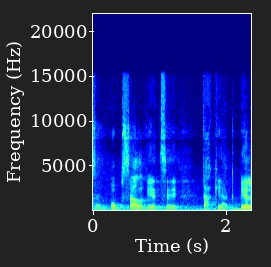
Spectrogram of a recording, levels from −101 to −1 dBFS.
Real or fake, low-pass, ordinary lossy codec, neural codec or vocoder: fake; 14.4 kHz; Opus, 24 kbps; vocoder, 44.1 kHz, 128 mel bands every 512 samples, BigVGAN v2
